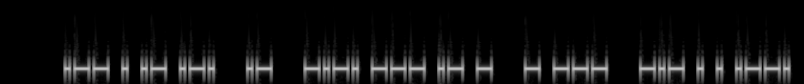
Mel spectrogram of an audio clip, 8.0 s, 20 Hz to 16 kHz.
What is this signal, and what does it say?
Morse code, heard as a keyed tone, about 25 wpm, 700 Hz. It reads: WEAR A COAT TO KEEP
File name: practice / 25wpm / Difficult Sentences with Hints - 25wpm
